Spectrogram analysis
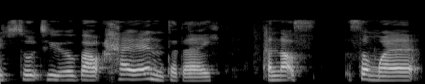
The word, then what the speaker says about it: Jaén: I'm happy to talk to you about Jaén today. And that's somewhere that is spelled Jaen, even though it sounds like it's with an H.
